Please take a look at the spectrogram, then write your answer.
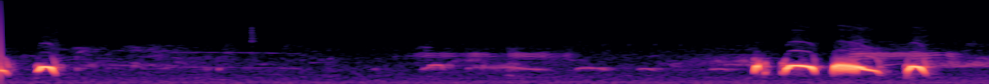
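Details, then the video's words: Spotted dove giving a single low coo, then near silence with faint distant notes, and finally a burst of four or five quick mellow cooing notes near the end. "cu gáy"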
